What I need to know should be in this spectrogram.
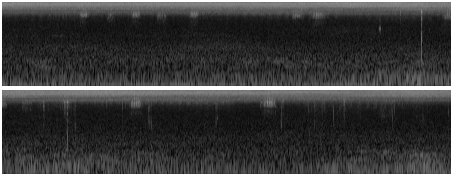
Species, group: Chorthippus brunneus
Orthoptera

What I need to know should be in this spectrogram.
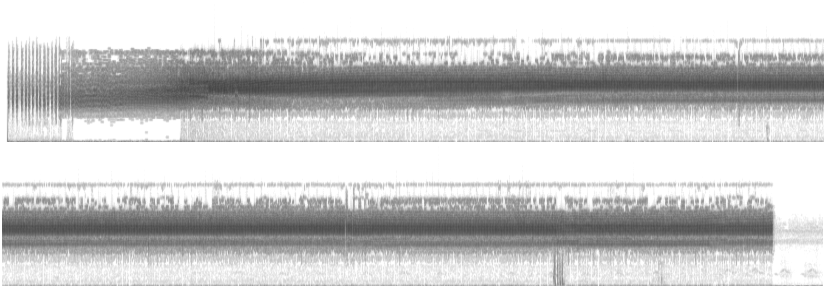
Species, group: Diceroprocta eugraphica
Cicadidae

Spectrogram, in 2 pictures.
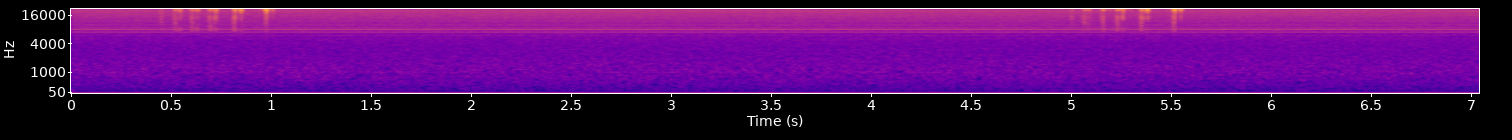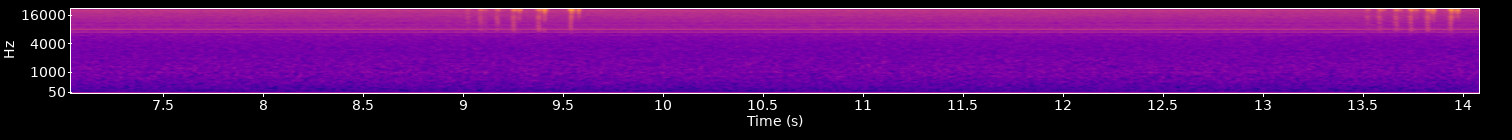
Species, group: Poecilimon paros
Orthoptera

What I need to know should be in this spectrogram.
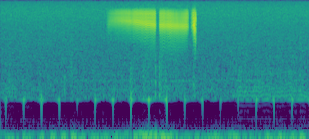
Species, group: Poecilimon sanctipauli
Orthoptera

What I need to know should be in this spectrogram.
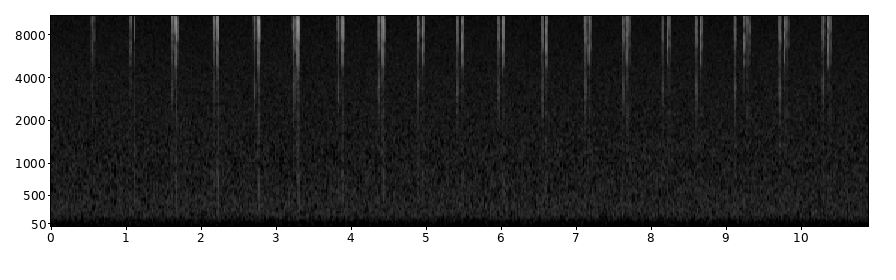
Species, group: Thyreonotus corsicus
Orthoptera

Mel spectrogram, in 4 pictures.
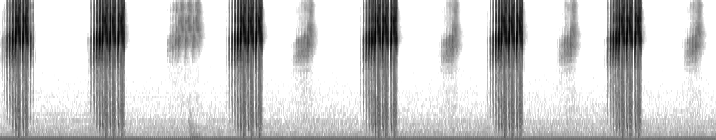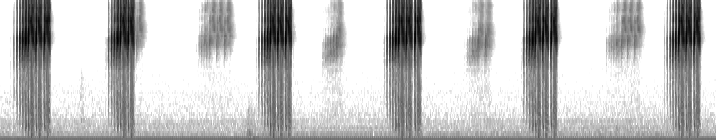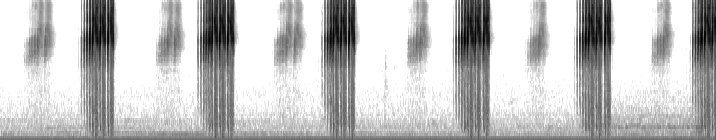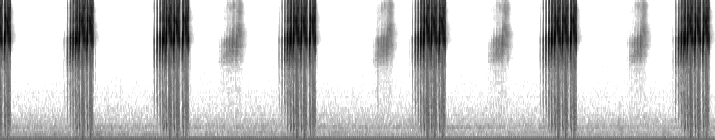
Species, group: Albarracinia zapaterii
Orthoptera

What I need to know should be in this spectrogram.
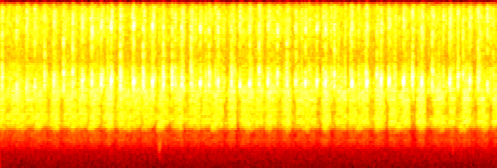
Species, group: Euthystira brachyptera
Orthoptera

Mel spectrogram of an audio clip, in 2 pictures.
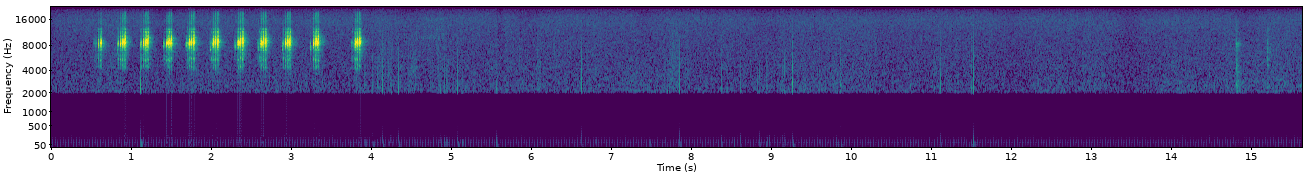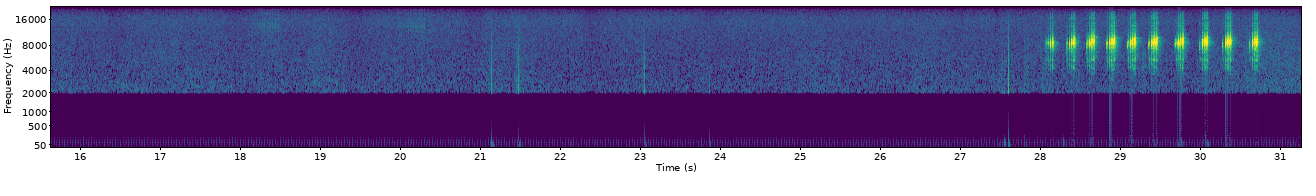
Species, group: Pholidoptera macedonica
Orthoptera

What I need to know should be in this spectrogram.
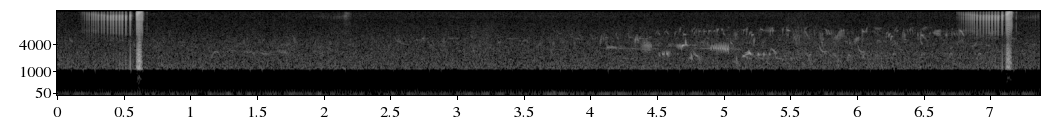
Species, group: Poecilimon obesus
Orthoptera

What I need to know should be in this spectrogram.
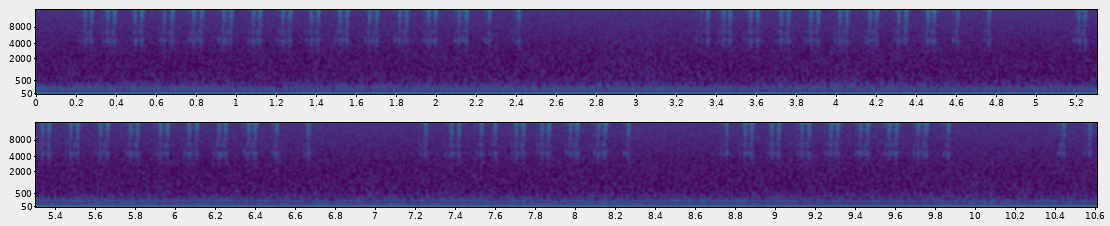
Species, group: Vichetia oblongicollis
Orthoptera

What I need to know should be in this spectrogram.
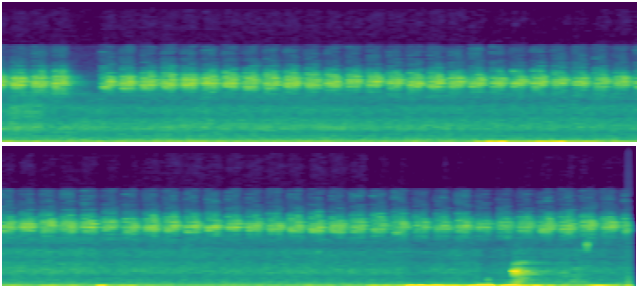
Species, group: Tettigonia viridissima
Orthoptera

